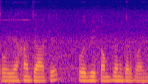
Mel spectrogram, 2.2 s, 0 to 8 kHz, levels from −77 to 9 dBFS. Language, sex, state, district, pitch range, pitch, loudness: Chhattisgarhi, male, Chhattisgarh, Kabirdham, 135-140 Hz, 135 Hz, -16 LUFS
